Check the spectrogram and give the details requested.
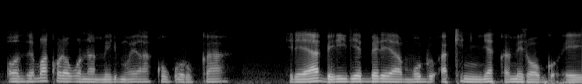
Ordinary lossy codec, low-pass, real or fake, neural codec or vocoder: none; 5.4 kHz; fake; codec, 16 kHz, 0.8 kbps, ZipCodec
